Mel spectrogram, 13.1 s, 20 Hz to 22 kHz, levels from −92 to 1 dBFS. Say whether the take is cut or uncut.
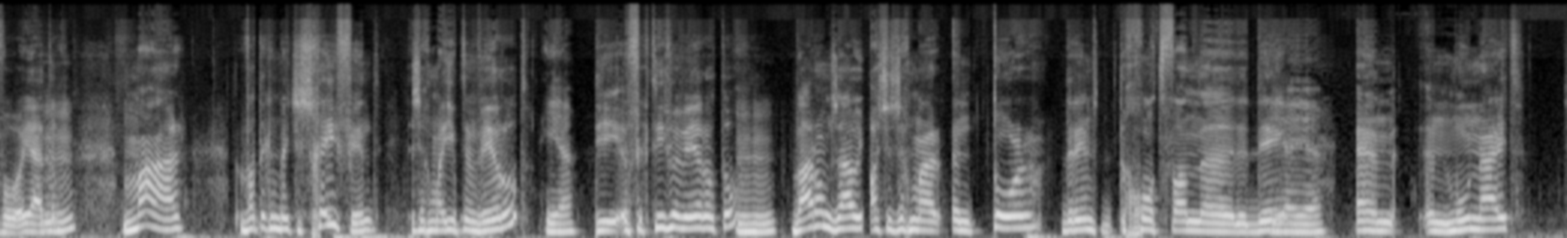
cut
